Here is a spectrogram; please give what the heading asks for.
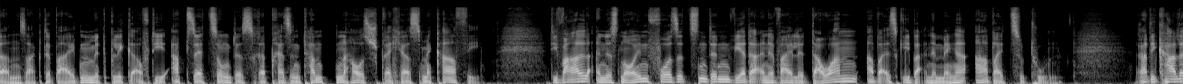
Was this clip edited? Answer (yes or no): no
